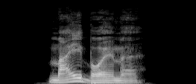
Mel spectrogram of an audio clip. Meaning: nominative/accusative/genitive plural of Maibaum
- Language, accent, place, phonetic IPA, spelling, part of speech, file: German, Germany, Berlin, [ˈmaɪ̯ˌbɔɪ̯mə], Maibäume, noun, De-Maibäume.ogg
